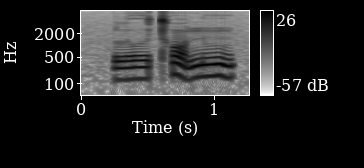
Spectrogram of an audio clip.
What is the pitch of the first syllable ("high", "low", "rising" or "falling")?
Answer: high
